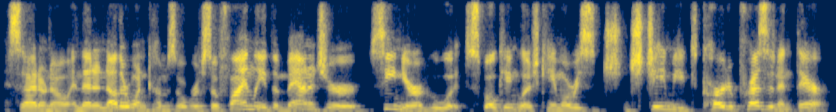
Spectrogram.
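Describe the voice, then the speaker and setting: A woman from Wisconsin, a jazz singer and pianist, telling a lively story in an interview and acting out the quotes. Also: fairly low pitch, a little fast, few pauses. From Wisconsin, USA. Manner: lively anecdotal, acts out quotes.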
